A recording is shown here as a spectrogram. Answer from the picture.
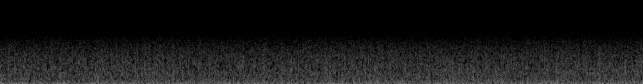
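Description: Steady hiss of an old film soundtrack, with nothing else over it.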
